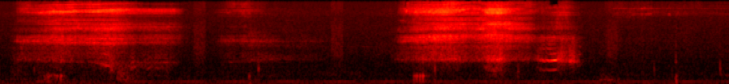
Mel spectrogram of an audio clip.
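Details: Brother snoring while asleep; he denies snoring, and is said to need a CPAP machine: two long, harsh, rattling breaths over about seven seconds, with low room hum.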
